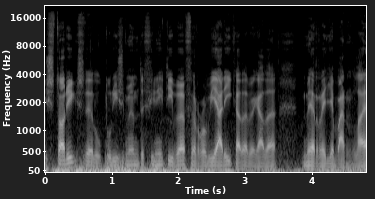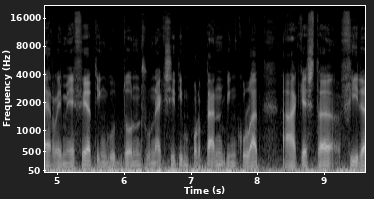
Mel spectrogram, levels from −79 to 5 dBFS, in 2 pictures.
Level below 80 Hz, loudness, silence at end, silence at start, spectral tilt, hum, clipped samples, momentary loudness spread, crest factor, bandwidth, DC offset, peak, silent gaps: -28 dBFS; -27 LUFS; 0 s; 0 s; -5.5 dB/octave; none; under 0.1%; 5 LU; 18 dB; 19 kHz; 0.3%; -6 dBFS; none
